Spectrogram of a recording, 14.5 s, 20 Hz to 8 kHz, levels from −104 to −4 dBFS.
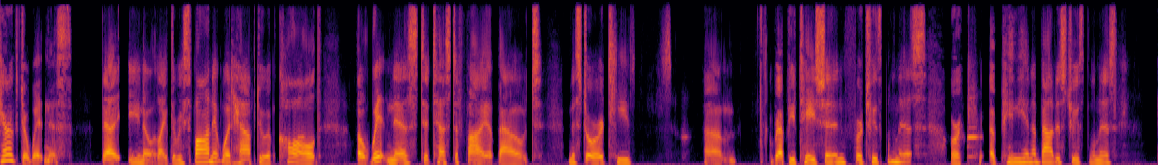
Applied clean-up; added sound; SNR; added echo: neural diffusion model UNIVERSE++.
